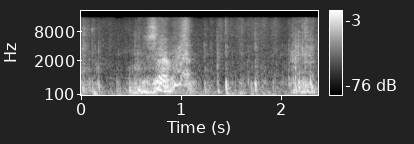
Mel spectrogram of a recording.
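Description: Zipper on a clear plastic travel pouch being pulled open, a quick run of small ticks.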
